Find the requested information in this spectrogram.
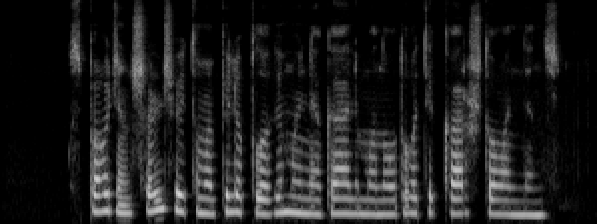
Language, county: Lithuanian, Vilnius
